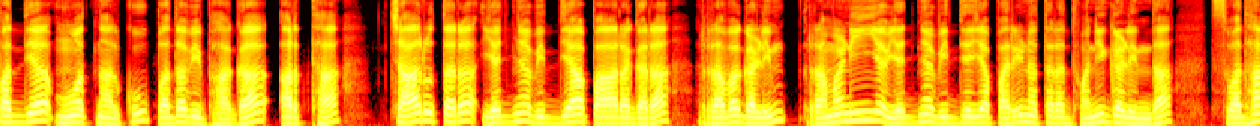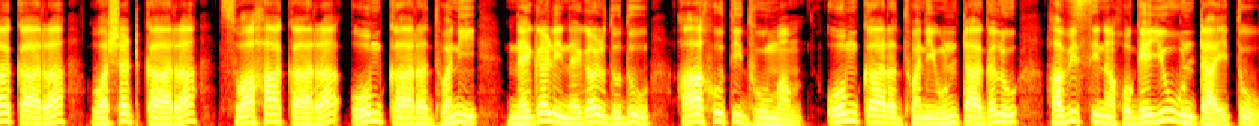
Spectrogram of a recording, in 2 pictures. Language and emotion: Kannada, neutral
